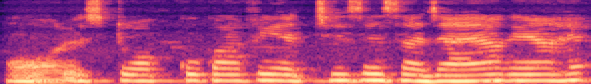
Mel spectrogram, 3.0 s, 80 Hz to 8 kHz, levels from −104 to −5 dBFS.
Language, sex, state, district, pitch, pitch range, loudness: Hindi, female, Madhya Pradesh, Dhar, 215 Hz, 205-220 Hz, -13 LUFS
